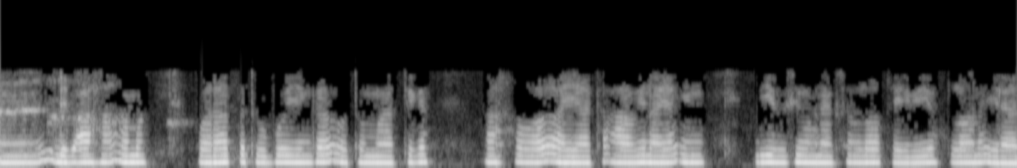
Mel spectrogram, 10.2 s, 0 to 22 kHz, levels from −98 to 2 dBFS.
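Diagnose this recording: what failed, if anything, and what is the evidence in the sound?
The codec stage ran the speech through the iLBC codec, which cuts everything above 4 kHz. Throughout, the speech sounds plainly muffled, rough and synthetic, consistent with about 15 kbps.

On the network, packets went missing, causing lost iLBC frames. At 2.32–2.40 s, just before "tubooyinka otomaatiga", and again at 5.69–5.73 s and 7.54–7.58 s, the decoder holds a buzzy, breathy vowel, then recovers at once.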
